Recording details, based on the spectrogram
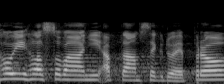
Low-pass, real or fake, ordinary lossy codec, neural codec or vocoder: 7.2 kHz; real; AAC, 48 kbps; none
